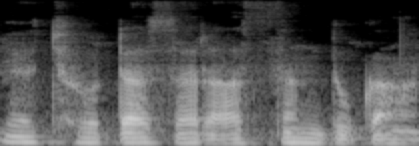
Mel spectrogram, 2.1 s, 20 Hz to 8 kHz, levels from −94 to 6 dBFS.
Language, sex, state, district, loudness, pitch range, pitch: Hindi, male, Chhattisgarh, Kabirdham, -21 LUFS, 85-100 Hz, 95 Hz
